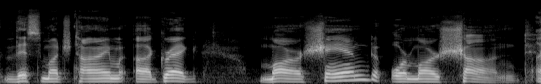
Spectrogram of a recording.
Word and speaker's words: Marchand: Marchand or Marchon? I say Marchon but uh Goldie says Marchand. Okay, so that means Goldie knows because he's asked him how he wants it to be pronounced.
